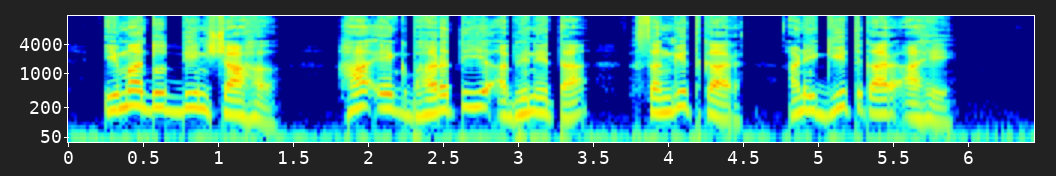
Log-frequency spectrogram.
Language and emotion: Marathi, neutral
